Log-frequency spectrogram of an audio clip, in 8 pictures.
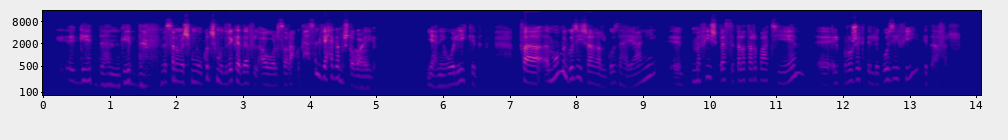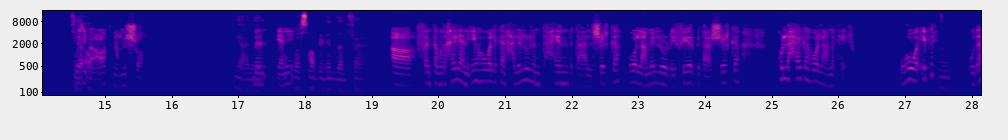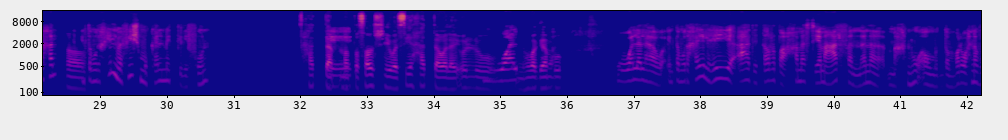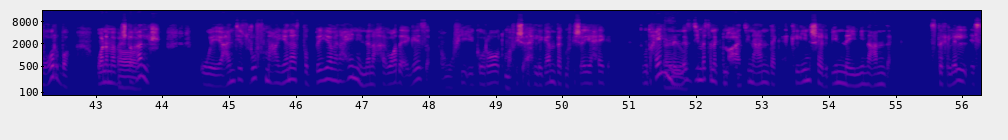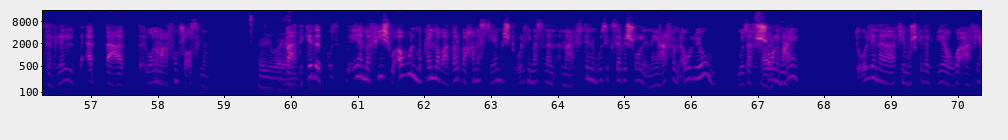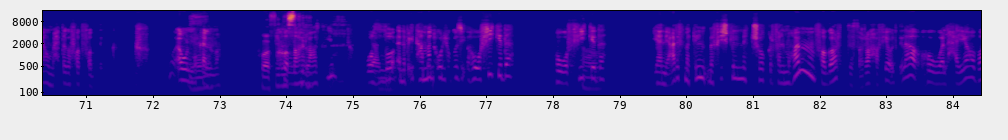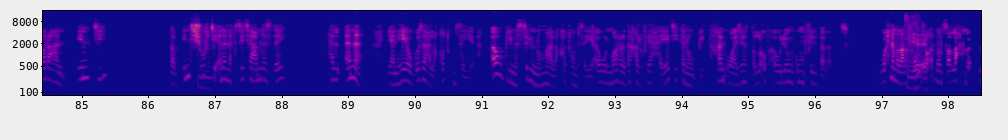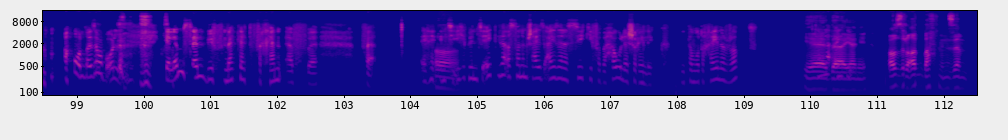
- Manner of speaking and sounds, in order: chuckle; other background noise; in English: "الproject"; tapping; in English: "الrefer"; chuckle; laughing while speaking: "هو في ناس كده؟"; laughing while speaking: "ما بينهم. آه والله، زي ما باقول لَك"; laugh; tsk
- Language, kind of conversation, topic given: Arabic, advice, إزاي بتحس لما ما بتحطّش حدود واضحة في العلاقات اللي بتتعبك؟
